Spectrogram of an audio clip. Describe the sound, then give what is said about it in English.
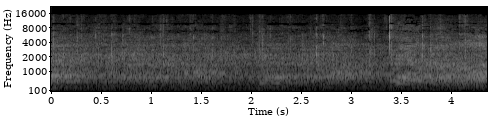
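A large crowd at a Trump rally chants "build the wall" in unison, a dense, steady roar of many voices sustained for several seconds without pause. “Yeah, the crowd chants build the wall.”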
